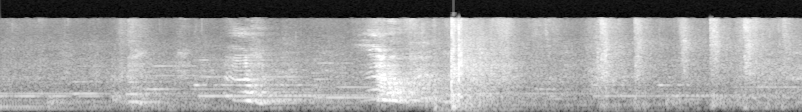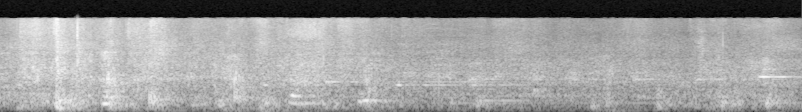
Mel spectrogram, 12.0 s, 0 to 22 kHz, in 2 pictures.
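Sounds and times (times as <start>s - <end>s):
background music: 0.0s - 12.0s
person crying out: 0.8s - 3.4s
body thud on stage floor: 3.2s - 3.9s.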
